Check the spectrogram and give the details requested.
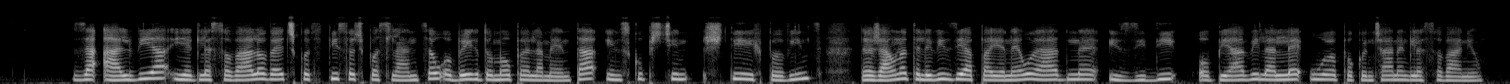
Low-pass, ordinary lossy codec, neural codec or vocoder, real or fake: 7.2 kHz; Opus, 24 kbps; none; real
